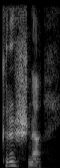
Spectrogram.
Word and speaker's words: Krishna: shiva shambhu shanti and this one which is in krishna it's is more dry and soft so your tongue is flexed don't move it from there and while it's flexed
